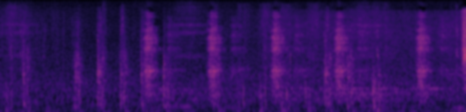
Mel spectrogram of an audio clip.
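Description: Footsteps fall at an even walking pace on hard ground.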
